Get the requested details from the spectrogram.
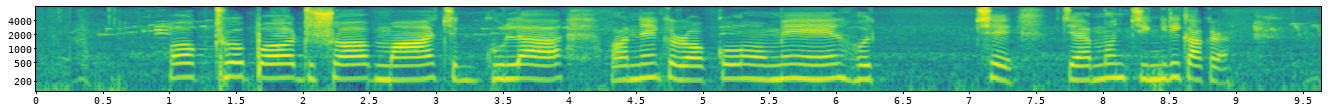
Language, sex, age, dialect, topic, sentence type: Bengali, female, 18-24, Western, agriculture, statement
